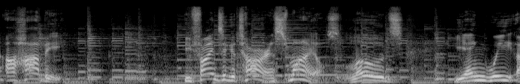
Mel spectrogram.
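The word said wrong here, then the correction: Yngwie: I'm sorry, how do you say it? Sorry? – Yingwei Malmsteen.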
